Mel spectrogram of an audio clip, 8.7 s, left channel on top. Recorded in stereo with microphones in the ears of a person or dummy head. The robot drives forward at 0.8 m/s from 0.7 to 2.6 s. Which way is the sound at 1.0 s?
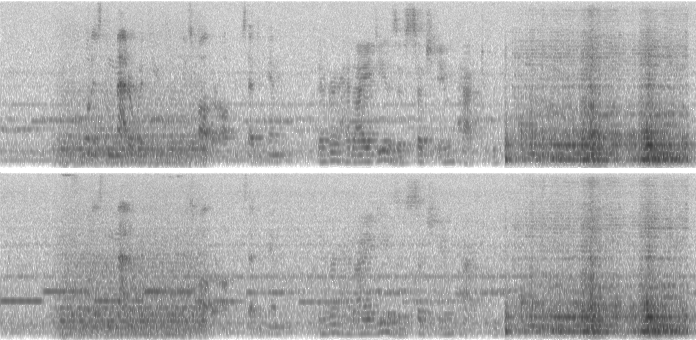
55° left (ahead or behind).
